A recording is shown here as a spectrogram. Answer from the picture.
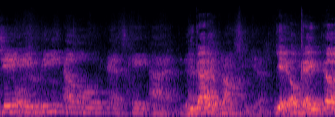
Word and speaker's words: Jablonski: No, Jablonski. J-A-B-L-O-N-S-K-I. Yeah. Yes, Spell it for him again, Abdul.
